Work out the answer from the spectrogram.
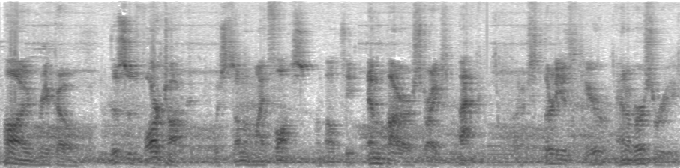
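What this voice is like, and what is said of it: Darth Vader impression. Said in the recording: “I'll have to work on my Darth Vader impersonation.”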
